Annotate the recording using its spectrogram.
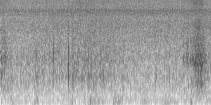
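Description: Quiet outdoor ambience: a steady soft hiss with a few faint ticks.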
